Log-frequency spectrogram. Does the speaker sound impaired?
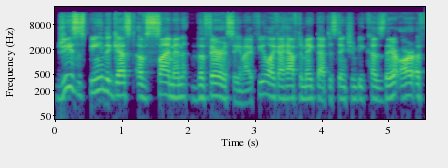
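No.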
